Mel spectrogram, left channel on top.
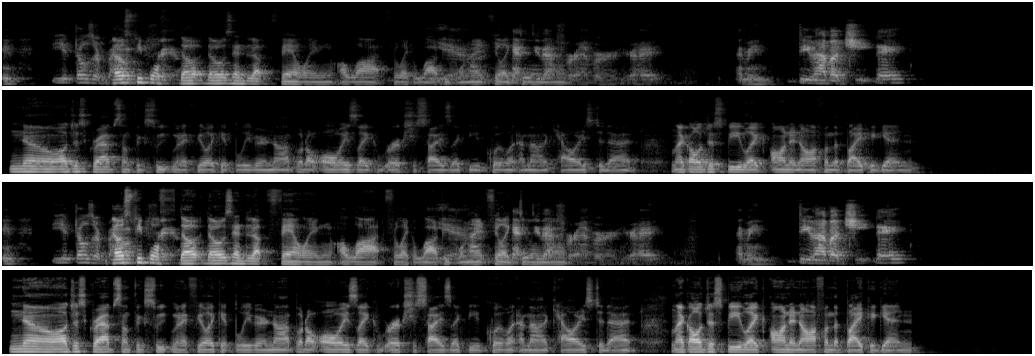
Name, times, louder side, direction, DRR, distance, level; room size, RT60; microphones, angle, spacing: voice 1, 0.0-1.3 1.6-1.9 4.2-6.6 7.3-9.0, right 3 dB, 15° right, 1.2 m, -33 dB
voice 2, 1.1-5.6 10.4-19.4, right 5 dB, 45° right, 0.5 m, -27 dB
9.8 x 3.9 x 5.9 m
head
